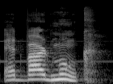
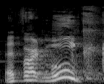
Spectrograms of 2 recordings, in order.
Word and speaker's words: Edvard Munch: Edvard Munch. Edvard Munch. Extra yes. credit for the pronunciation, yes.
